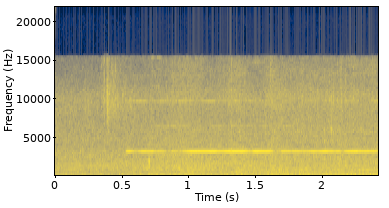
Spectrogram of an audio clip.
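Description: Busy city street ambience: a steady low traffic rumble under a general wash of noise, with a thin, steady high tone coming in about half a second in.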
